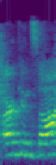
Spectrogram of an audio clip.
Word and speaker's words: Arkansas: LSU but we're right on top and it's pronounced Arkansas and I'm with the rotary club of Hot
